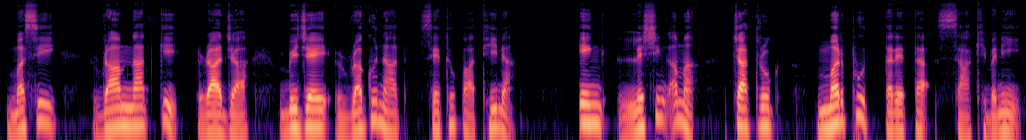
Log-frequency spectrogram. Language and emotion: Manipuri, neutral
